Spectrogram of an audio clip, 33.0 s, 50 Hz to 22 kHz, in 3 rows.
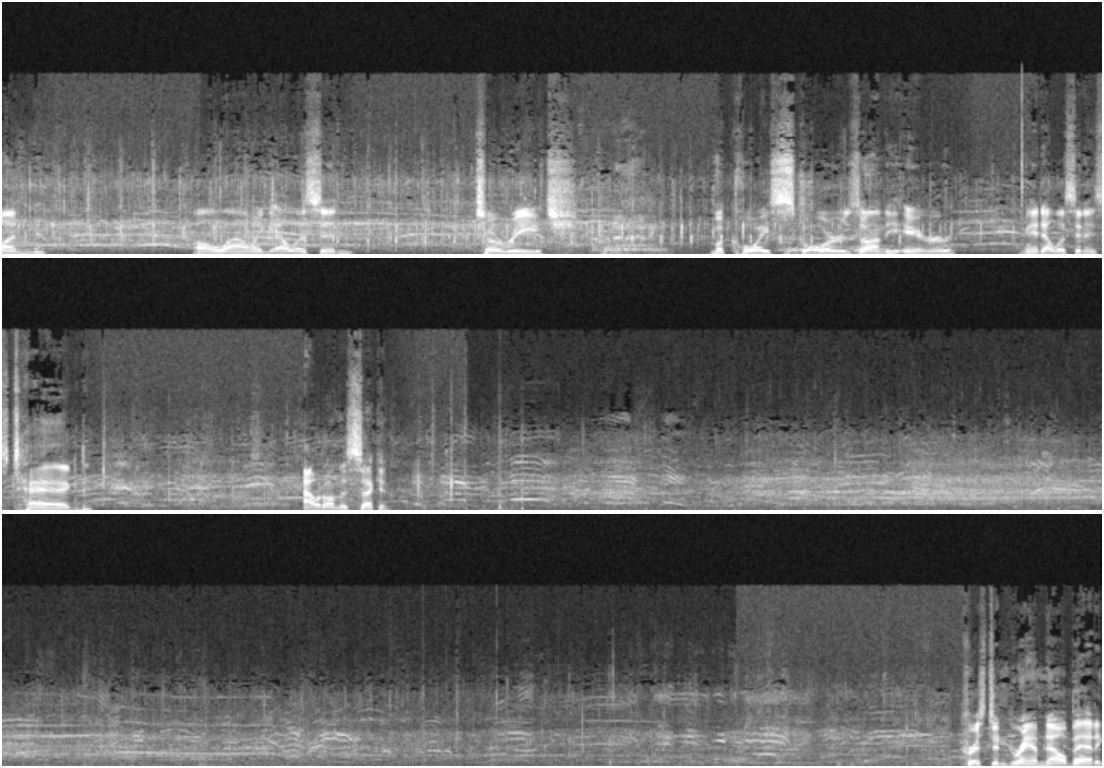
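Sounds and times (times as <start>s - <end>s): spectators chatter and calls: 0.0s - 33.0s.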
